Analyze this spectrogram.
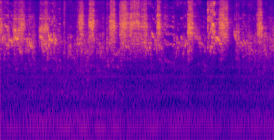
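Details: Pet budgerigars, a breeding pair, giving a short run of high squeaky chirps and scratchy notes in quick bursts, with a soft low hum behind.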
